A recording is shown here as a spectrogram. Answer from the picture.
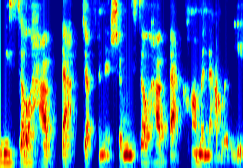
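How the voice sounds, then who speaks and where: A woman with a Virgin Islands accent at a fairly quick pace. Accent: Virgin Islands Caribbean. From US Virgin Islands, Saint Croix. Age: 30s. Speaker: researcher and dancer. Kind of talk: webinar talk.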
